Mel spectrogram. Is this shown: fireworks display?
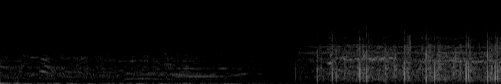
yes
